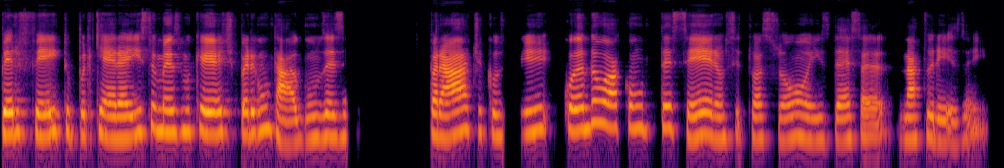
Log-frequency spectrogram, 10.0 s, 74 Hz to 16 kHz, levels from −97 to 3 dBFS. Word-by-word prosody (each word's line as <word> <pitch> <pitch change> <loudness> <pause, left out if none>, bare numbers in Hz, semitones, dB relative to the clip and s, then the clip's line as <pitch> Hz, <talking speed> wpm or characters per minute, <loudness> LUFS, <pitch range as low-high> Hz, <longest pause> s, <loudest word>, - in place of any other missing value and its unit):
Perfeito, 225 +1 +3
porque 210 +1 -4
era 195 -1 +3
isso 235 +5 -2
mesmo 240 0 +1
que 240 +1 0
eu 225 - +8
ia 230 - +1
te 225 0 -12
perguntar, 225 -6 +2
alguns 185 +4 -5
exemplos 205 +1 -3 0.7
práticos, 220 +1 +3 0.2
de 245 +4 -2
quando 260 +6 +2
aconteceram 265 -7 +1
situações 190 -1 -6
dessa 185 - -4
natureza, 185 -2 -3
aí? 255 0 -14
220 Hz, 120 wpm, -23 LUFS, 195-240 Hz, 0.7 s, eu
